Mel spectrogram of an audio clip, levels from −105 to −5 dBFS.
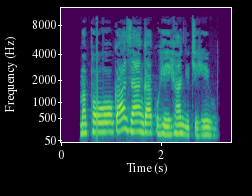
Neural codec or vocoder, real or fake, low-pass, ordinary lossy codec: none; real; 9.9 kHz; MP3, 48 kbps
